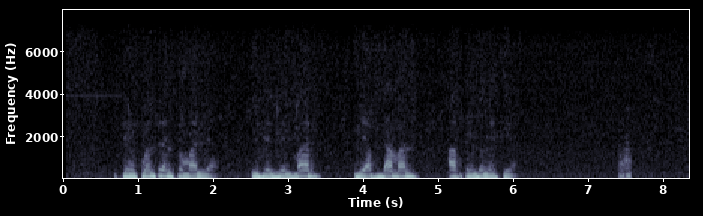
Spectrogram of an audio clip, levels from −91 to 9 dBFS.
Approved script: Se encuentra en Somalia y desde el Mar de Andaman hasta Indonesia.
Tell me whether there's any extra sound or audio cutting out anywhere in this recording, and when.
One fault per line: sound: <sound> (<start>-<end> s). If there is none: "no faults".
sound: laugh (7.4-7.6 s)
